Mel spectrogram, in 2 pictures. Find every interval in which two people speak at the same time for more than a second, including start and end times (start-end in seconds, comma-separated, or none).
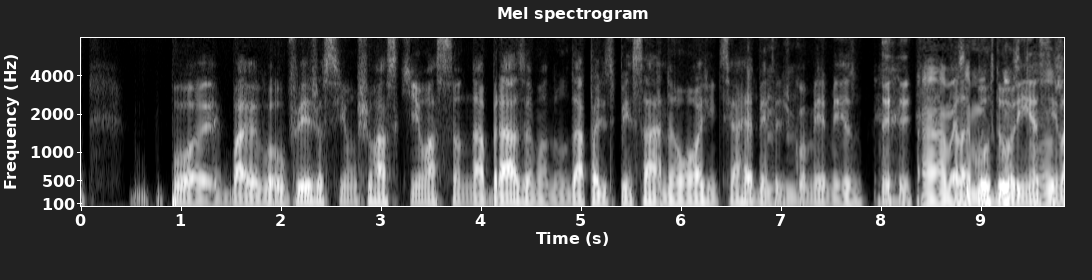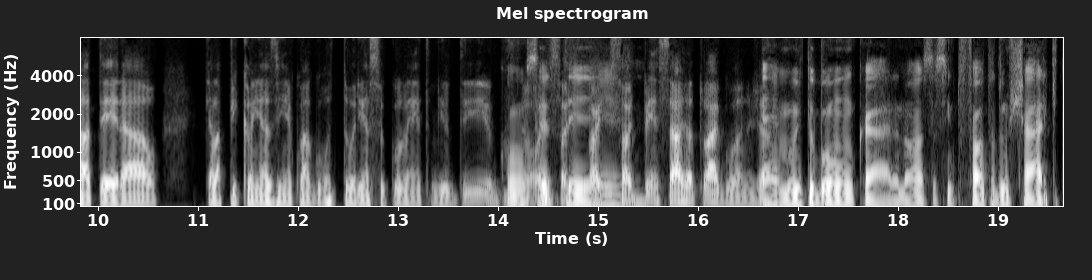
8.6-9.9, 14.0-15.4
